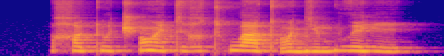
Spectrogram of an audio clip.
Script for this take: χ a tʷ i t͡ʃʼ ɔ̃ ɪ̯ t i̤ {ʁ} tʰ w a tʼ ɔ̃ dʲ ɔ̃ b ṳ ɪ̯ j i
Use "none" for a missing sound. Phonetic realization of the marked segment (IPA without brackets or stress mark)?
ʁ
